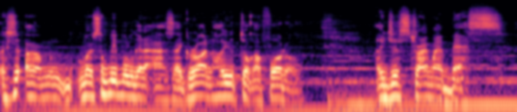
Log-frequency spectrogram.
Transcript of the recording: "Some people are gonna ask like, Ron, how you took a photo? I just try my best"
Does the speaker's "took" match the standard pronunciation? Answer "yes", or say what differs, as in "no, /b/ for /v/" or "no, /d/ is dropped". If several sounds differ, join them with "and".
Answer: yes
